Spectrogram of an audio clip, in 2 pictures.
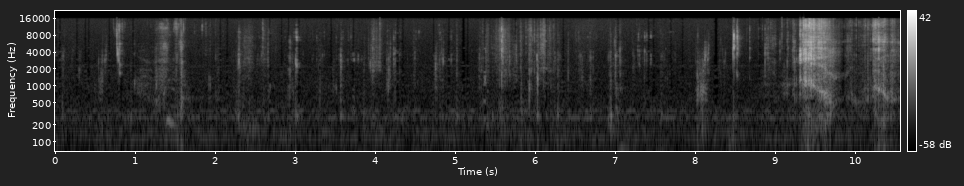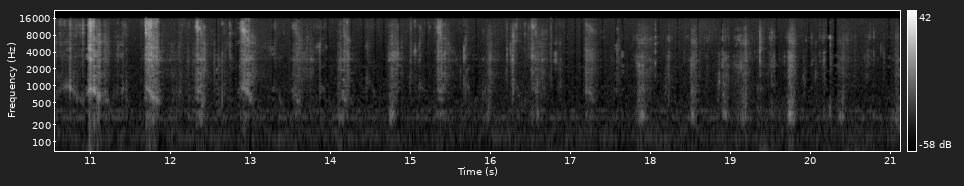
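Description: Close-miked chewing and wet mouth sounds of someone eating rose cream tteokbokki rice cakes, a run of small smacks and clicks that is loudest about halfway through.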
